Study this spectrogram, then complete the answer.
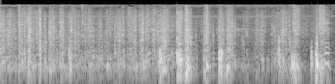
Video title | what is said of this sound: KUTIP TELUR DAN TERUS MASAK SAMBAL TELUR PUYUH MELETOP | kocak ni nak bagi kulit telur puyuh ni retak. Senang kita nak kupas.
